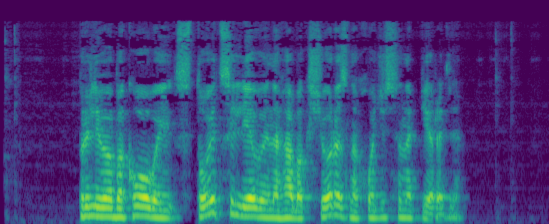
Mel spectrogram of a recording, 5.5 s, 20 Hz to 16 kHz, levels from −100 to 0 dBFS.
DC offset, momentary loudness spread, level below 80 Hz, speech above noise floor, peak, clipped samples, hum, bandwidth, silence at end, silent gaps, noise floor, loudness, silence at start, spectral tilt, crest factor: under 0.1%; 11 LU; -62 dBFS; 52 dB; -4 dBFS; under 0.1%; none; 11.5 kHz; 0.9 s; none; -71 dBFS; -20 LUFS; 0.8 s; -6.5 dB/octave; 16 dB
